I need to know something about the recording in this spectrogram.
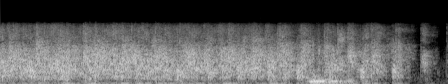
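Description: Audience applauding, dense clapping throughout that dies away at the very end into a few last claps.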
